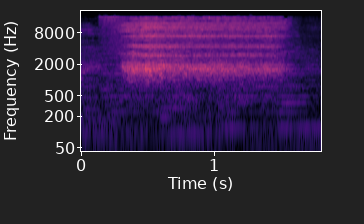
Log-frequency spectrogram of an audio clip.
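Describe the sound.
A person makes a sustained hissing sound with their mouth, voicing a frightened creature with fangs, a breathy rasp lasting over a second at moderate loudness with no speech around it.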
